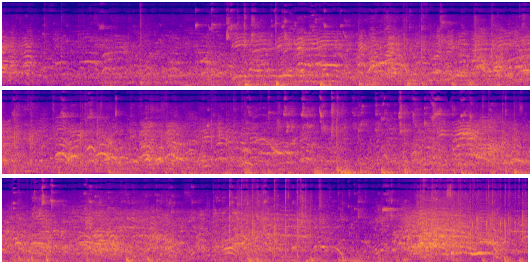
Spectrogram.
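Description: Basketball game in a gymnasium: a basketball bouncing on the hardwood court, with repeated short thuds, under the talk of spectators and players.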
